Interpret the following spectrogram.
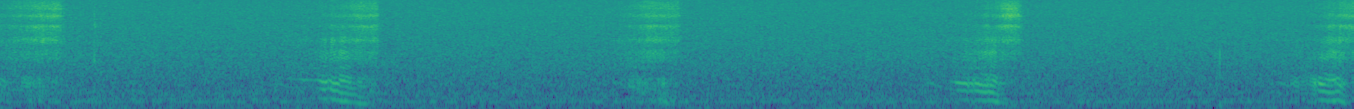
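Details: A rabbit asleep though its eyes stay open snores in a slow rhythm: four breathy puffs, each carrying a thin squeak that slides downward, spaced roughly every one and a half to two seconds against low steady hum.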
